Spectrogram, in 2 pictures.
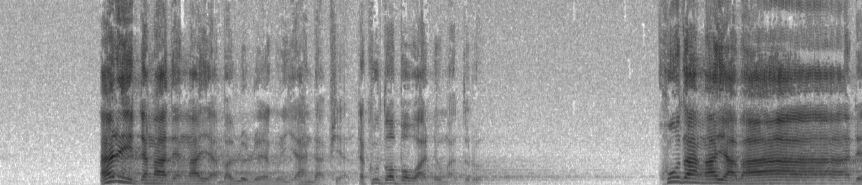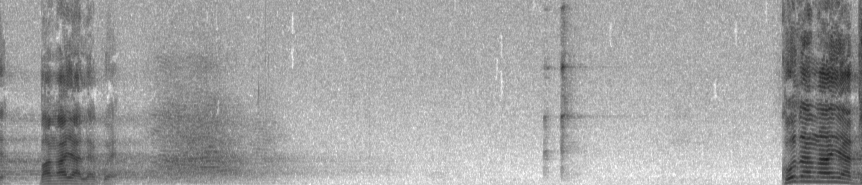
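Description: An elderly man chants in a strong, wavering voice through a microphone, in an echoing hall.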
